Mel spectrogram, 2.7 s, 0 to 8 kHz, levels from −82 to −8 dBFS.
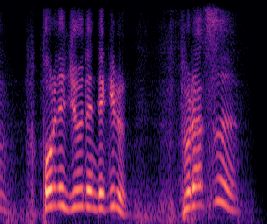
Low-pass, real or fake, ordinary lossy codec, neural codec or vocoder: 7.2 kHz; fake; Opus, 24 kbps; codec, 16 kHz, about 1 kbps, DyCAST, with the encoder's durations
